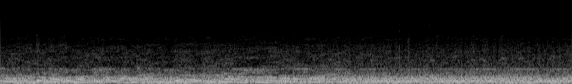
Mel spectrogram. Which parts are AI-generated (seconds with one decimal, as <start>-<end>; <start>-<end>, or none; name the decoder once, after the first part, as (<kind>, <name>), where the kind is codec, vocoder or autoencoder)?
0.0-3.4 (codec, SNAC)

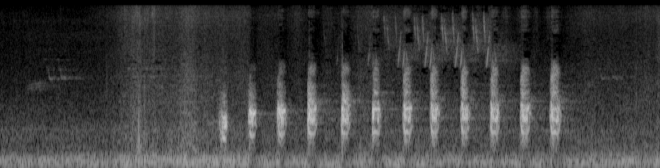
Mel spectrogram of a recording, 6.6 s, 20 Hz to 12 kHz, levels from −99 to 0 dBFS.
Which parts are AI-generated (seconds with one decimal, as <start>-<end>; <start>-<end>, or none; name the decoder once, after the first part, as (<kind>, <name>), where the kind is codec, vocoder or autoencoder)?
1.2-2.5 (vocoder, Vocos)

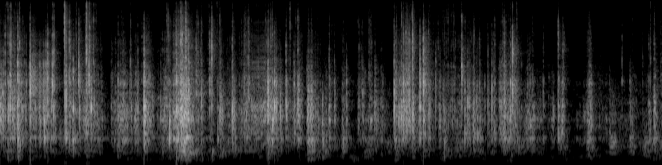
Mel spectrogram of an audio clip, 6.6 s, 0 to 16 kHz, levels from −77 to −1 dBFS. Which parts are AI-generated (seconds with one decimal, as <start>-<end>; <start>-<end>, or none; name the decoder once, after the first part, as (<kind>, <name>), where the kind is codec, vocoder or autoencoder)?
none

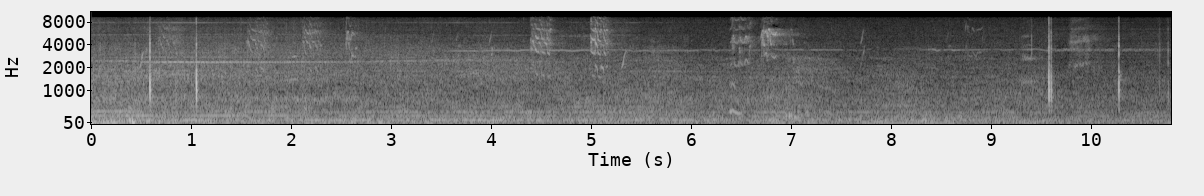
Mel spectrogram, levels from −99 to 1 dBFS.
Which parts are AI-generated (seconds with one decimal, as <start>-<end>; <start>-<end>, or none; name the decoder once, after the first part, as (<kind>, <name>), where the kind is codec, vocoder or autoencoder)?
9.6-10.8 (autoencoder, DAC-VAE)

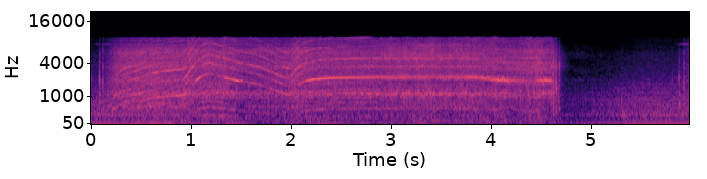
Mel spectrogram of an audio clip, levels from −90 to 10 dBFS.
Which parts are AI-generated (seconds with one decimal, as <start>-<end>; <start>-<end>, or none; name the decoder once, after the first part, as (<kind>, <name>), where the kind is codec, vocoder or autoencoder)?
2.9-4.6 (codec, HILCodec)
